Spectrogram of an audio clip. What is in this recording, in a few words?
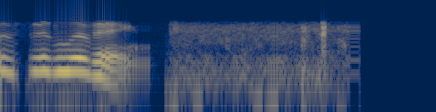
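Fire Department HQ Dispatch; RFD; p25; wake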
